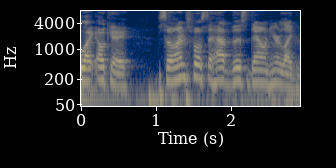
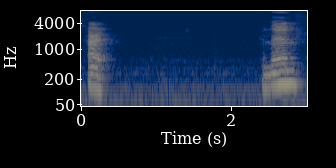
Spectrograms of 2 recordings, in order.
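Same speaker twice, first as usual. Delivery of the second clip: ordinary delivery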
